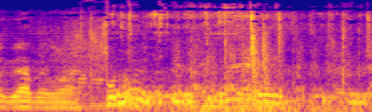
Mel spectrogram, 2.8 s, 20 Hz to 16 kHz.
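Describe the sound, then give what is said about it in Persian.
Pigeons cooing on a rooftop in Kabul, soft throaty warbles repeating over a steady outdoor background, with a voice briefly audible at the start. The pigeons are kept by a 17-year-old pigeon fancier. “هر روز صبح برای تماشای پرواز کفترایش در آسمان کابل بالای بام می آید.”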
